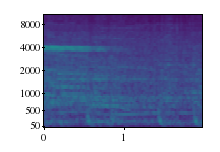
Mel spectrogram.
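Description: A basketball crowd cheers after Sammy Puisis scores on a pick and roll for a career-high 28 points and Tulane calls timeout, in a steady, dense roar that holds for two seconds, with a thin high tone early on and a few soft, low thuds underneath.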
